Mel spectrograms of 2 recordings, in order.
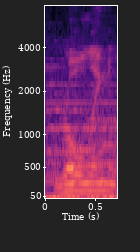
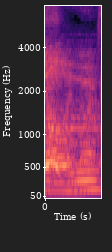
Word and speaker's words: Rowling: One of my friends texted me and said that I say J.K. Rowling's name wrong. He said rolling like bowling. – Yeah. We all say really? Rallying.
